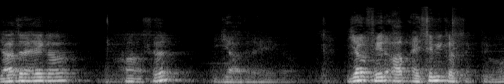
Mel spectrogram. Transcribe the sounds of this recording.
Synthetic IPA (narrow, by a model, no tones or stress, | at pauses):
jaːd̪ɾɐɦeːɡaː | hãːsɐɾ | jaːd̪ɾɐɦeːɡaː | jaːfɪɾaːpɛːsebʱikɐɾsɐk̚t̪eɦõː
